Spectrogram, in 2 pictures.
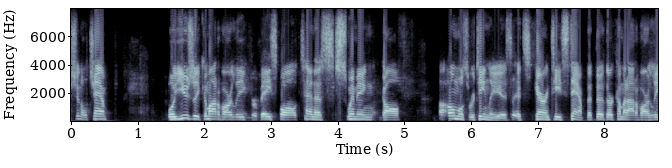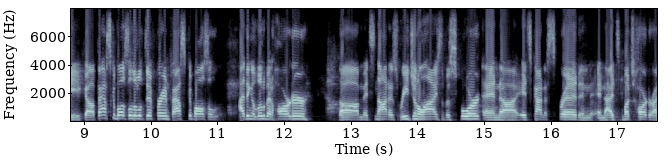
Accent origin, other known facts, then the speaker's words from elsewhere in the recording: Northeast, United States; I'm from the Northeast, so I didn't know anything about sailing.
